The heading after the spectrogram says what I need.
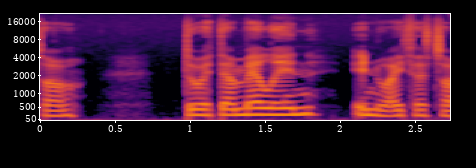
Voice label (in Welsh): "melyn" Welsh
